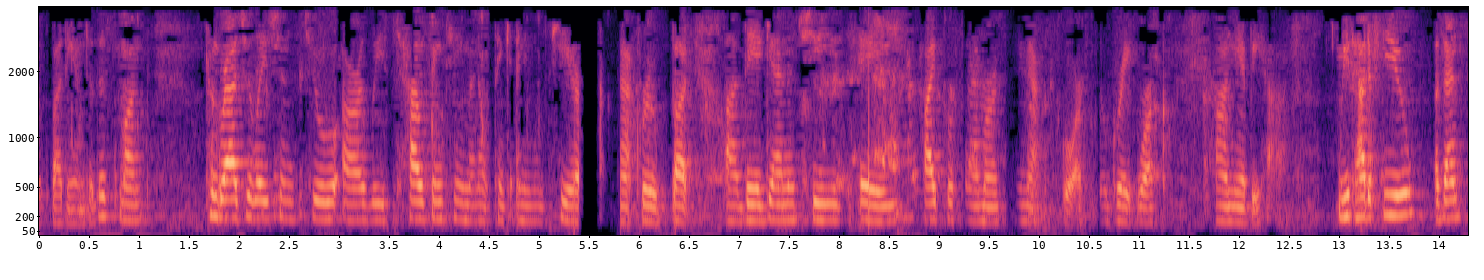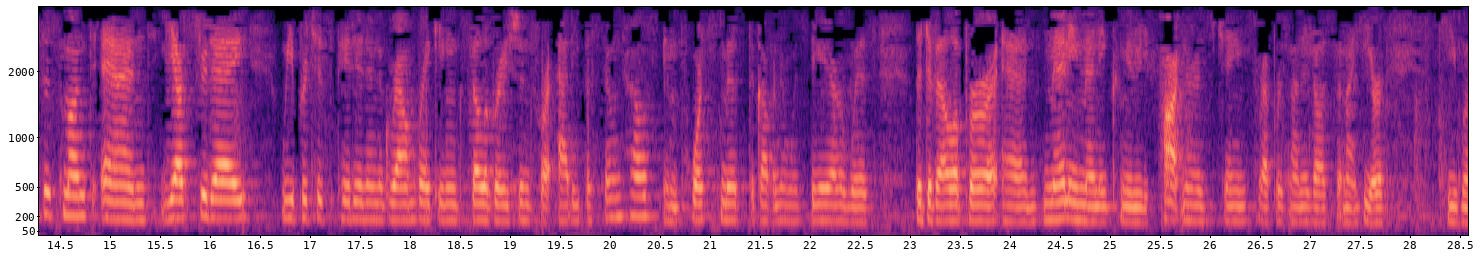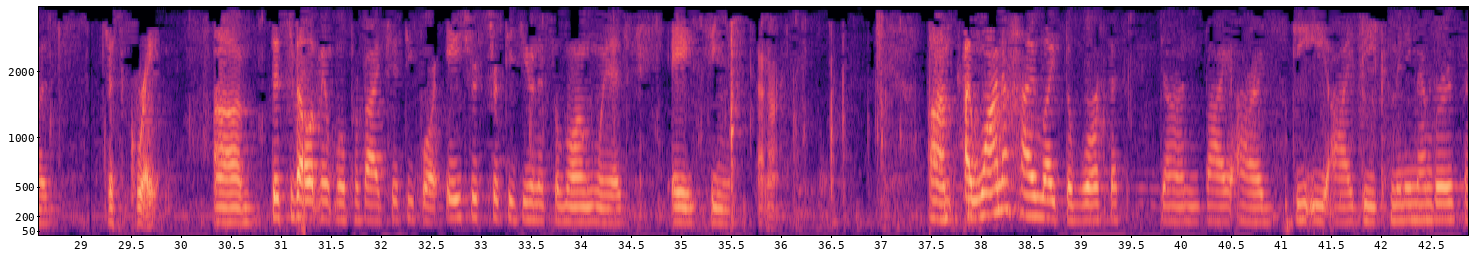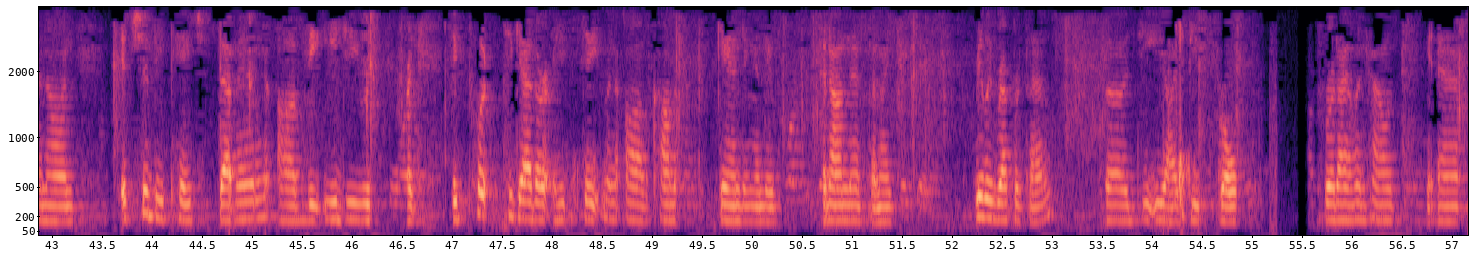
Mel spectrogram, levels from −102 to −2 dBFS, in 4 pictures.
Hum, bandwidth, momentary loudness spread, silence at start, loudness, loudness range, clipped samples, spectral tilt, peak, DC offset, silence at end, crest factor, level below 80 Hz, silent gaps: none; 4 kHz; 13 LU; 0 s; -28 LUFS; 5 LU; under 0.1%; -10 dB/octave; -6 dBFS; under 0.1%; 0 s; 22 dB; -66 dBFS; 5.45-5.58 s, 55.48-55.53 s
